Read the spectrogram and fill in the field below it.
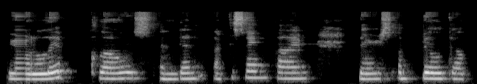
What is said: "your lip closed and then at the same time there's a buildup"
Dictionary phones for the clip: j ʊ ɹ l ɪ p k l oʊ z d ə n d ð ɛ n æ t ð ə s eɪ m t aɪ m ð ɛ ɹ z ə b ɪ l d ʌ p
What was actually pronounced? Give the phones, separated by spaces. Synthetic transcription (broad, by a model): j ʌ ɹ l ɪ p k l oʊ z ə n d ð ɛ n æ t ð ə s eɪ m t aɪ m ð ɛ ɹ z ə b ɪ l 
